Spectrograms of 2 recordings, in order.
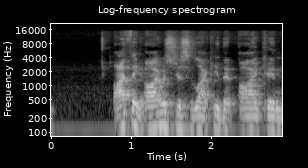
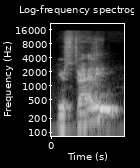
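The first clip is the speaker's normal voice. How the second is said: surprised fan; 6 semitones higher, 3 dB louder than usual. Retold or imitated. Fans surprised by the accent.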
